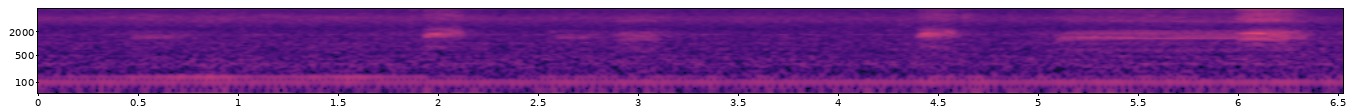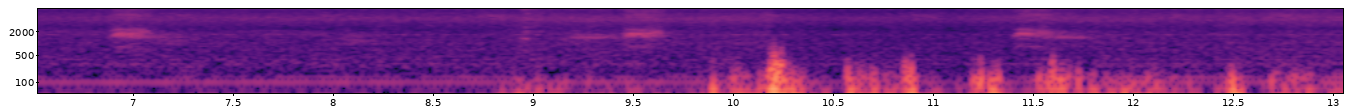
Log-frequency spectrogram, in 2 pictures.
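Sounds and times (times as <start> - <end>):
steady low hum: 0.0 - 13.0
bird calling: 1.9 - 3.3, 4.4 - 7.4.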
